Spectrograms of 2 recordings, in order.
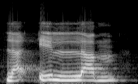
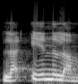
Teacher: حمزہ کو لام سے جب ملائیں گے تو بیچ میں نون کو چھوڑ دیں گے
